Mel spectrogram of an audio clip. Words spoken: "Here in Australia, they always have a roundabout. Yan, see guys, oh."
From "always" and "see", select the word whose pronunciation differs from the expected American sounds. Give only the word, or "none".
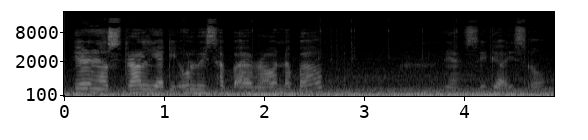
always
